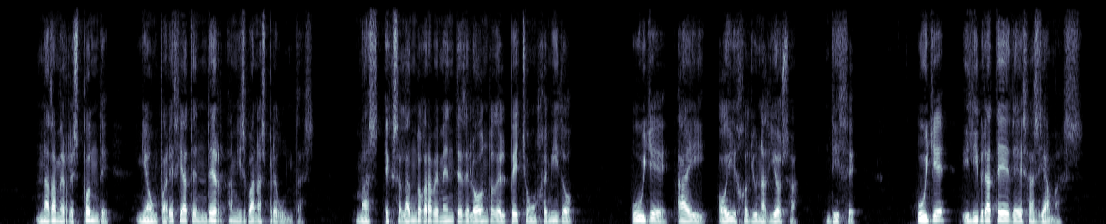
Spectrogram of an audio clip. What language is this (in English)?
Spanish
